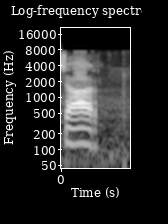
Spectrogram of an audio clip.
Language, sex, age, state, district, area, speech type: Urdu, male, 18-30, Delhi, Central Delhi, urban, read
